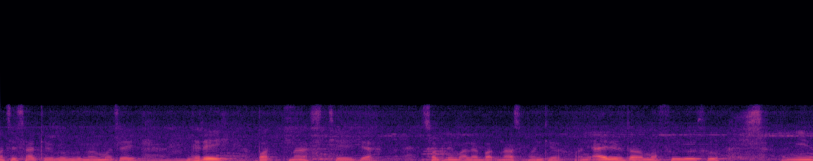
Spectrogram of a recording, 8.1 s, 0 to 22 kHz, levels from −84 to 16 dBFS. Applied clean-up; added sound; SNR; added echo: none; none; none; none.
